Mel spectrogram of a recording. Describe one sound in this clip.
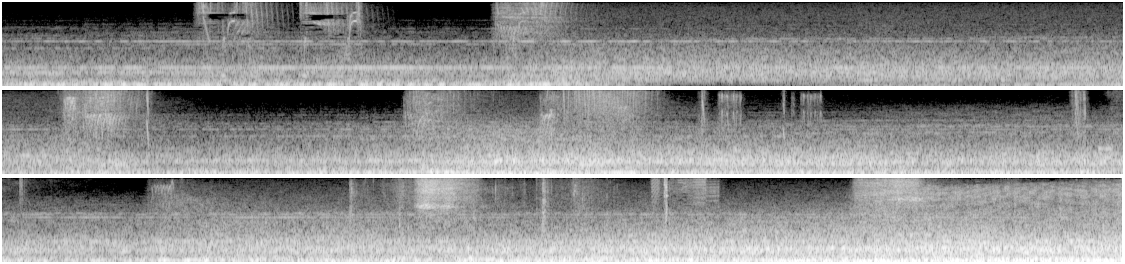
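Short electronic clicks and blips sound as menu items are selected.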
